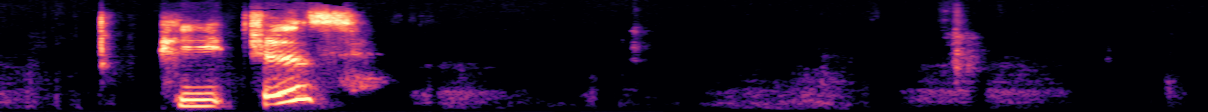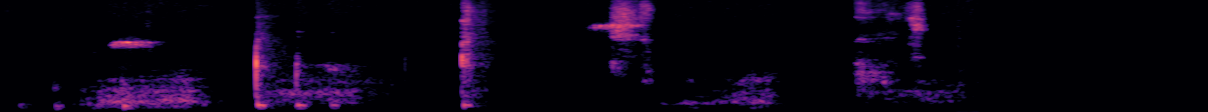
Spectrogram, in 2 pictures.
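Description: Paper rustles softly as pieces are pressed onto a card.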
